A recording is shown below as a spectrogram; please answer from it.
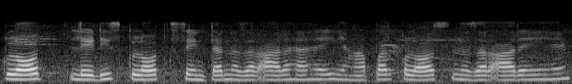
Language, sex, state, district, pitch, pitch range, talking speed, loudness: Hindi, female, Punjab, Kapurthala, 220 Hz, 210-230 Hz, 155 wpm, -19 LUFS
